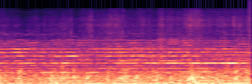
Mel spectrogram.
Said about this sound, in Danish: Knud Rasmussen kælver. Et isbjerg på størrelse med et parcelhus brækker af den isblå gletsjer opkaldt efter den store polarforsker og nationalhelt. Isbjerget fra Rasmussen-gletsjeren rammer vandet og sender en stum bølge hen mod vores glasfiberjolle.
